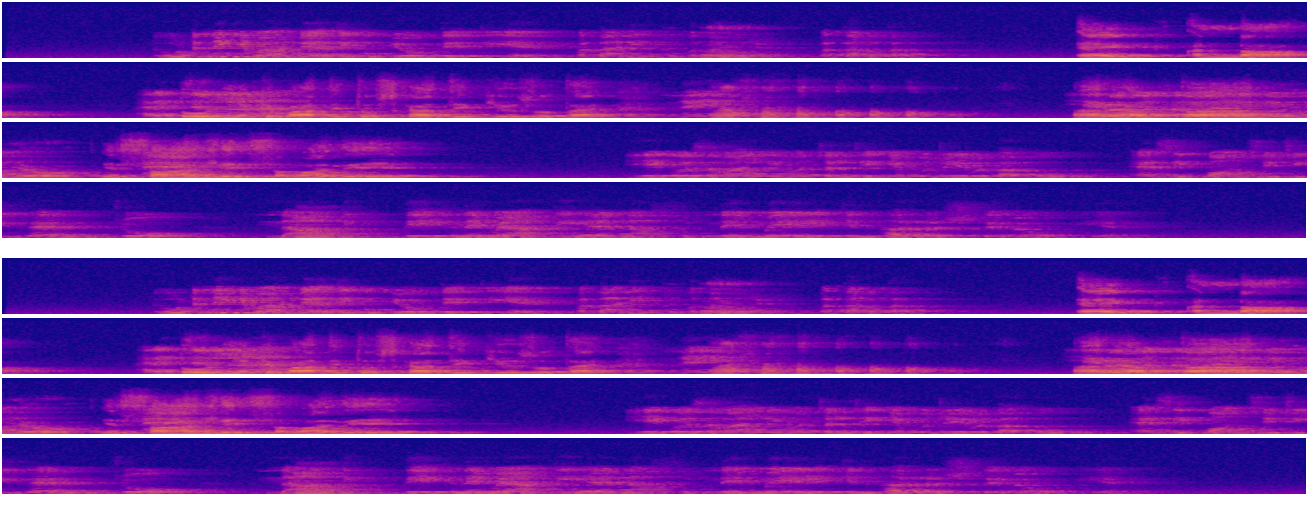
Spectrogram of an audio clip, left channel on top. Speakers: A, on the left (about 20°); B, on the left (about 50°).
A: टूटने के बाद भी अधिक उपयोग देती है पता नहीं तू बता
B: हम्म
A: मुझे बता बता
B: एग अंडा
A: अरे
B: तोड़ने
A: चलना
B: के बाद ही तो उसका अधिक यूज होता है
A: नहीं
B: <laughs>
A: ये
B: अरे
A: तो कोई
B: अब
A: सवाल
B: तो आ
A: ही नहीं
B: रही
A: हुआ
B: हो ये सवाल
A: मैं
B: ही सवाल ही है ये
A: ये कोई सवाल नहीं हुआ चल ठीक है मुझे ये बता तू ऐसी कौन सी चीज है जो ना
B: हम्म
A: दिख- देखने में आती है ना सुनने में लेकिन हर रिश्ते में होती है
